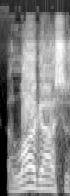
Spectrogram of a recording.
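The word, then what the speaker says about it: Logos (λόγος): Logos is the proper way to pronounce this word because it's omicron, omicron, and not omega, omega.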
